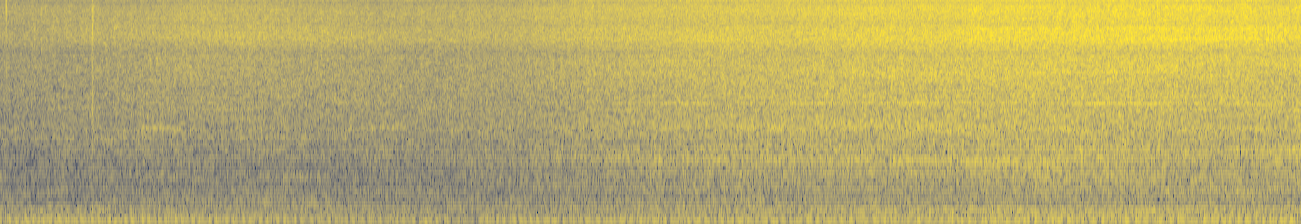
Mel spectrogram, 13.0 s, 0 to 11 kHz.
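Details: 1993 Dodge Roadtrek 190 Versatile camper van: engine idles with even, steady low rumble, no knocks or ticks, speed constant; normal idle.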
